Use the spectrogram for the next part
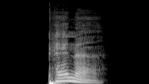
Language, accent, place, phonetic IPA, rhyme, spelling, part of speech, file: German, Germany, Berlin, [ˈpɛnə], -ɛnə, penne, verb, De-penne.ogg
- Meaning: inflection of pennen: 1. first-person singular present 2. first/third-person singular subjunctive I 3. singular imperative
